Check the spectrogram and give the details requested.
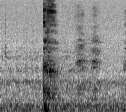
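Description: A single short, harsh throat-clearing burst in a quiet room, a brief effort to clear the throat.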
